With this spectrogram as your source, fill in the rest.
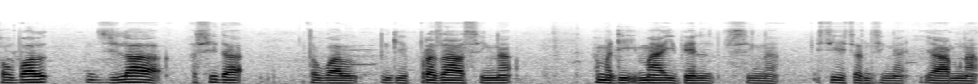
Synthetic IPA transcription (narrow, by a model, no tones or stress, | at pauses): t̪ʰɔwbal | zilaː | sid̪a | t̪ʰɔwbalɡipɾɐzasiŋnaː | mɐdiʔḭmajbɛnsiŋna | isesɐnsiŋnajamna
